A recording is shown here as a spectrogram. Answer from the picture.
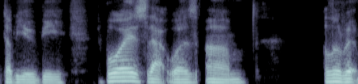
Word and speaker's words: Du Bois: people like w eb Dubois RG boys sorry I want to pronounce things like like like they're they're French but he said to boys and it was an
